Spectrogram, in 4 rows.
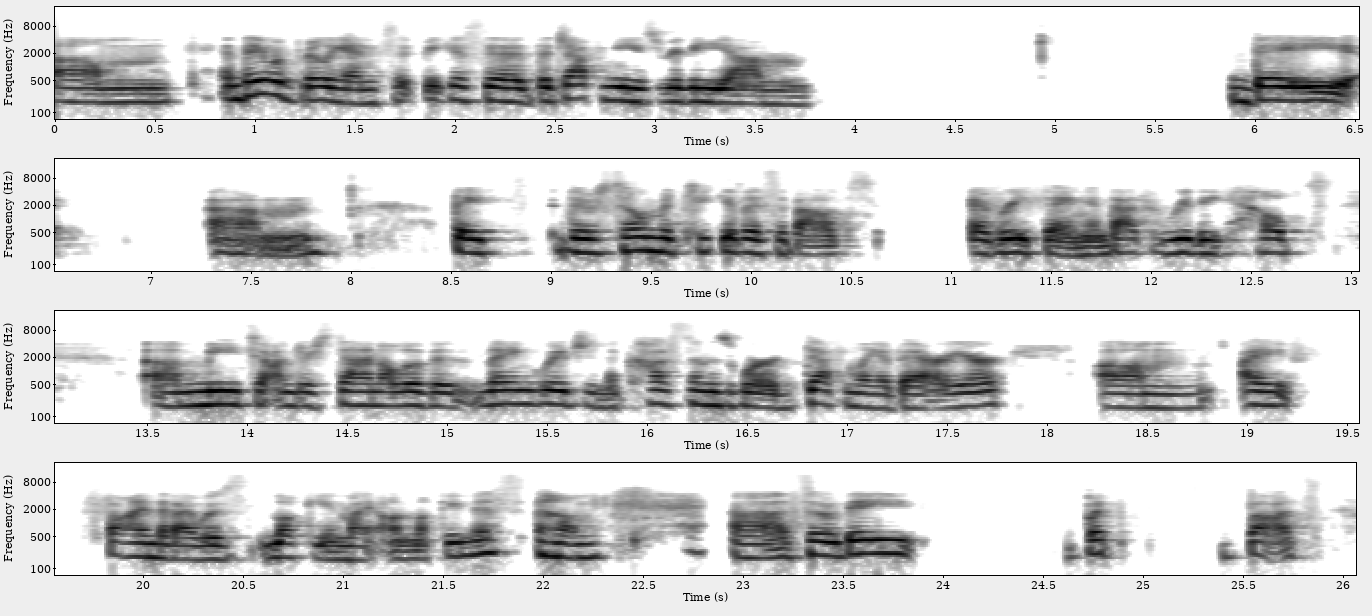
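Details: Aphasia in an adult woman about 3.5 years after a stroke caused by carotid artery dissection; aphasia was severe early on, persists, and she is still in speech therapy.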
